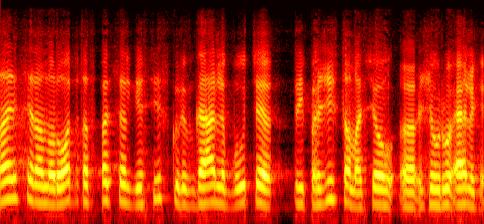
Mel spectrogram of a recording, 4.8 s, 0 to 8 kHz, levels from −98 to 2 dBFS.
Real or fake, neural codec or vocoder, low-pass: fake; codec, 16 kHz, 0.8 kbps, ZipCodec; 7.2 kHz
